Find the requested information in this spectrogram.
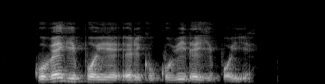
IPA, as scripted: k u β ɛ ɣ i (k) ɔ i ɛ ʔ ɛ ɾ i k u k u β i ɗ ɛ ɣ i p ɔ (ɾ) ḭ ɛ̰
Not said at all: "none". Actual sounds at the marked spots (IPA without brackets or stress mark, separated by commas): p, none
